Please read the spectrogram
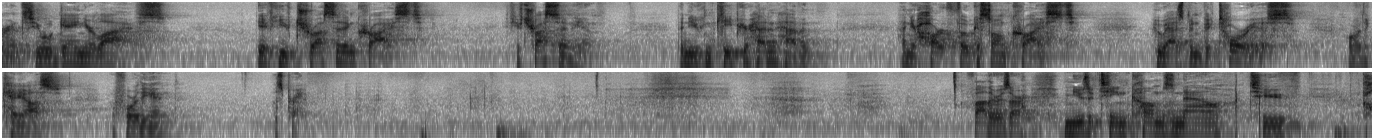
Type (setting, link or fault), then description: setting, large echoing room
